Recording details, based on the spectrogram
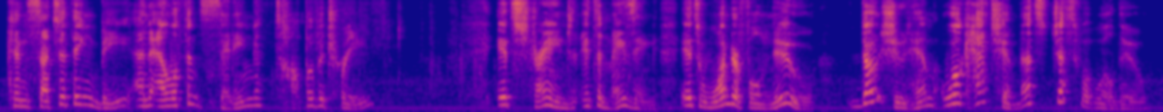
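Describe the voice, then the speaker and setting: An astonished storybook hunter, acted by a man, exclaims loudly with big swings in pitch. He sounds greedy and scheming, in a slow, emphatic delivery. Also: big pitch swings, slightly rough, heavily acted. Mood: amazed. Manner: loud, exclaiming. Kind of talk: children's storybook character reading.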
